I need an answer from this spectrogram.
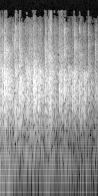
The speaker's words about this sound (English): A round of applause. The man, the myth, the legend.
